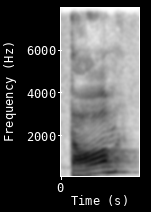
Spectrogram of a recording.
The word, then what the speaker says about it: dam: Nevertheless, we also have some other words, such as dam, tjej, flicka. Let's talk a bit about their differences. Dam, with a long Swedish a, is our word for lady.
